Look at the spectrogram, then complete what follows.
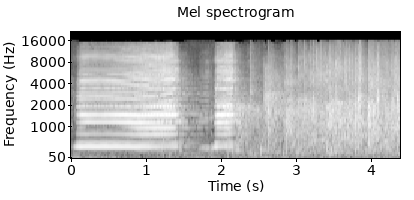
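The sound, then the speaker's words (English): An old steam locomotive whistle, the Tweetsie's call, from one of the old ET and WNC engines, gives a long, loud, reedy blast and then a brief second toot, followed by a rough, hissing wash of noise. “And if you listen very closely, you might just hear the Tweetsie's distinctive call.”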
